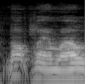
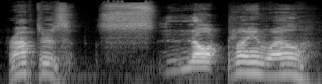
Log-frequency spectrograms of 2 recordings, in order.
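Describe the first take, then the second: First: Said in the usual way. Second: Drawn out slow, higher and louder, mock mourning; mock lament. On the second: Fan mourns his team's loss to viewers, slow mock lament. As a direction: wail it out like a hammed-up eulogy.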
